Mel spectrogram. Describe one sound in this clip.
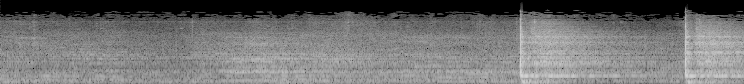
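A long-necked lute is plucked softly.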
